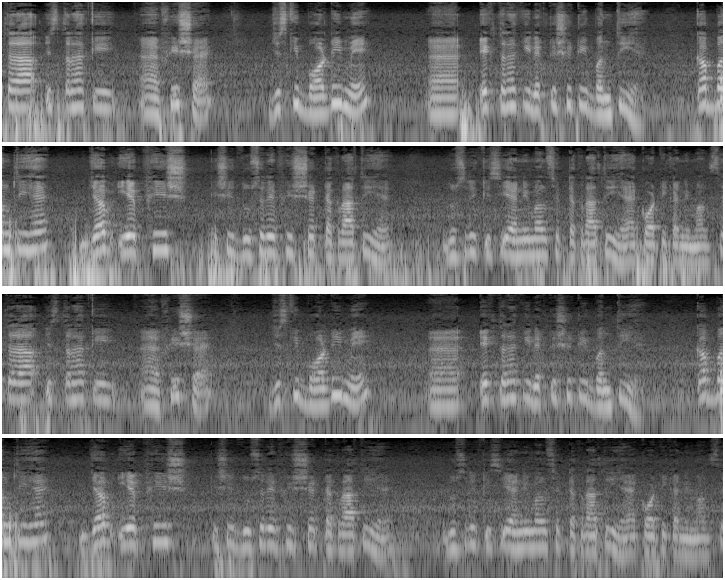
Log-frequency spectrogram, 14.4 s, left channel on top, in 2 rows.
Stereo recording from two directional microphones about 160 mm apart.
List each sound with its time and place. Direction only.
0.0 s speech: 70° left (ahead or behind)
